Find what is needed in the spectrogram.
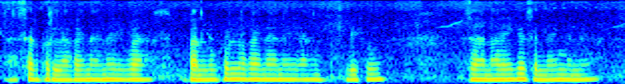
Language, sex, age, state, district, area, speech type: Bodo, female, 30-45, Assam, Baksa, rural, spontaneous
